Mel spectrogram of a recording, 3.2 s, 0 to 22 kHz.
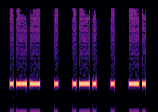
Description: Morse code, heard as a keyed tone, about 18 wpm, spaced as for 15 wpm, 1000 Hz. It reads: WEREN
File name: qotdfiles / 15wpm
